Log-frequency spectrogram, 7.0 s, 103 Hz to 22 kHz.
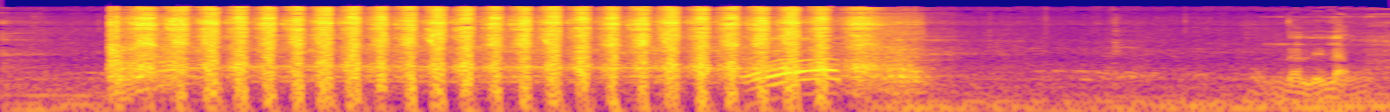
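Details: Mazda BT-50 pickup with WE 3.0 DI turbo diesel, hard starting and now not starting: steady cranking at about three and a half turns per second for four seconds with no firing, then silence; cause not confirmed.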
